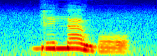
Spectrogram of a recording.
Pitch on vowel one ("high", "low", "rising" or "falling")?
high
